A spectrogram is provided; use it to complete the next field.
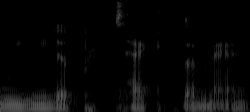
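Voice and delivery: hushed, soft, under-the-breath whisper. The speaker voices a character who walks up to another and whispers: whispering. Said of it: "and he whispers".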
